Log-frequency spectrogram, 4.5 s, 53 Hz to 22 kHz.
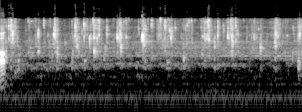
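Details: Whirlpool top-load washer with 360 agitator, in test mode: steady hiss and splash of water filling the tub, no hum, buzz or knocking; fill working normally.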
